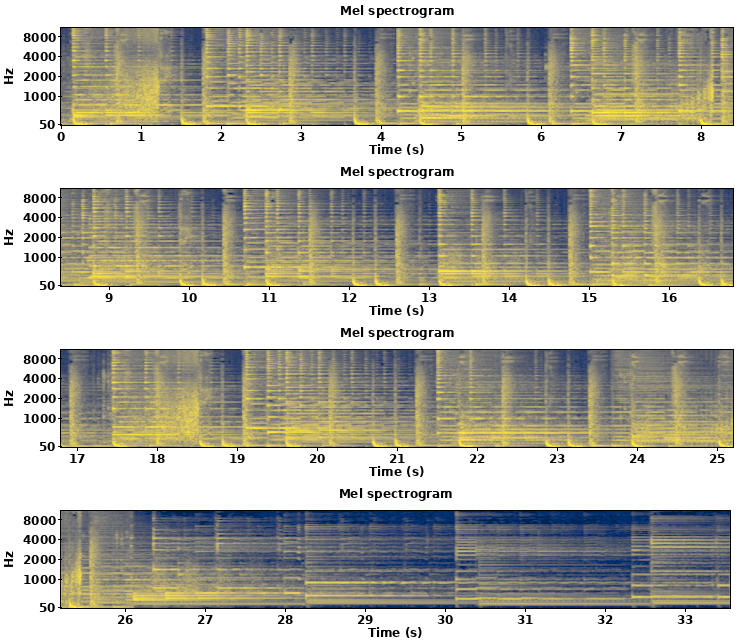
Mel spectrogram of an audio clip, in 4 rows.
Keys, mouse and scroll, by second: 1.2-4.4 typing, 5.2 Return, 8.1-8.7 scroll up 2, 8.9-9.4 scroll down 2, 9.6-10.0 scroll up 2, 10.1-11.4 scroll up 6, 11.5-12.3 scroll down 4, 13.8 click, 14.5 right click, 15.2 click, 16.6 click, 17.6 click, 18.2-19.4 typing, 20.8-23.4 typing, 21.5 Caps_Lock, 21.9 Caps_Lock, 24.4 Caps_Lock, 25.0 BackSpace, 26.1-28.0 typing, 29.2 click, 29.9 click, 31.1 click, 32.5 click, 33.0 click.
